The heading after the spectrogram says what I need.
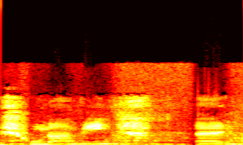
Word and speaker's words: tsunami: Choose the correct spell word of the following, এখানে সঠিক যে বানানটা রয়েছে সেটা কোনটা, সেটা হচ্ছে সুনামি, TSUNAMI, সুনামি। এটা মনে রাখার জন্য আপনারা টি সুনামি শব্দটা উচ্চারণ করতে পারেন।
